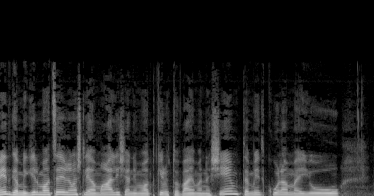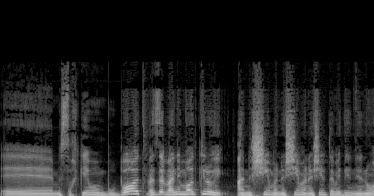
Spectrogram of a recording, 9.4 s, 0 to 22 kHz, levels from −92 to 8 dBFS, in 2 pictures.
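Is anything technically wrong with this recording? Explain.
Yes. From 6.19 s to the end, the speech switches without a gap to an adaptive stream at a lower bitrate. The player evidently fell back to a cheaper rendition when throughput dipped. Codec artefacts rise, consistent with a drop from roughly 64 to 16 kbit/s Opus.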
